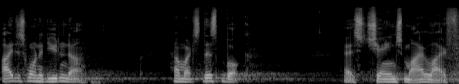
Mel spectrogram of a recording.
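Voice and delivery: ordinary talk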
